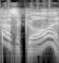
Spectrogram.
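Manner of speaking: very high, very loud Canadian twang. Answering a greeting at the start of the episode: Canadian accent. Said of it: "I just had a nice Canadian accent there".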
